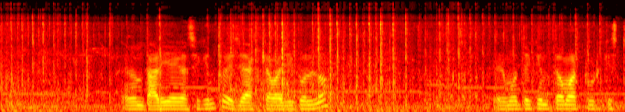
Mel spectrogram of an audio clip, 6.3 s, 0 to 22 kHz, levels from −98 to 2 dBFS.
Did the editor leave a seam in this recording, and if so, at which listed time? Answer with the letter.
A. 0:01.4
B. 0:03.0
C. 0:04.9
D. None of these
D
